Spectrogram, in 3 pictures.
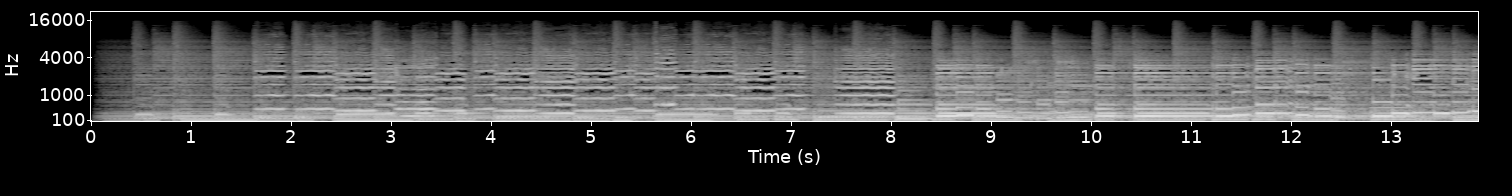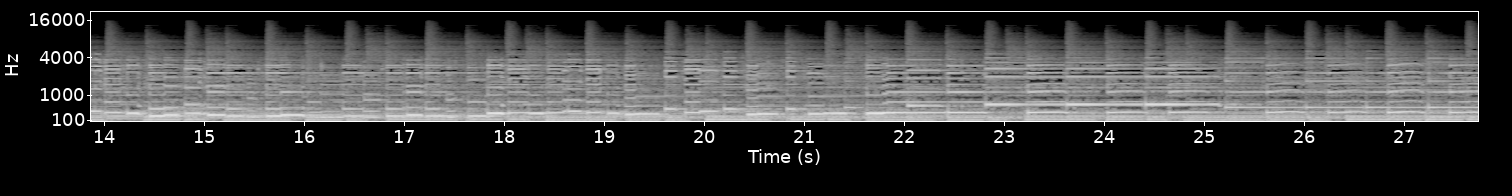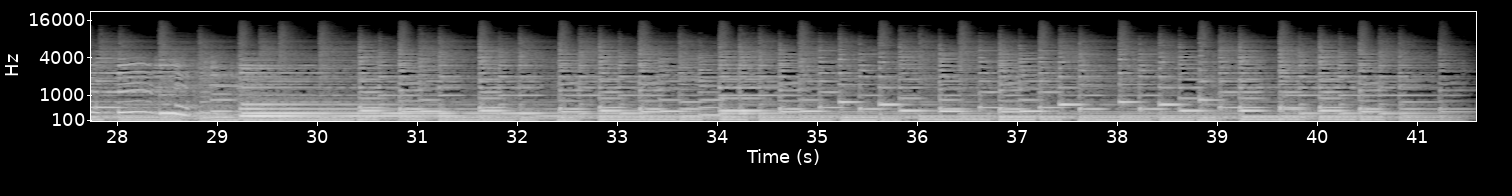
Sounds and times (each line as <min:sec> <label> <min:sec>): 0:00.0 guitar 0:41.5
0:00.0 piano 0:41.5
0:01.2 violin 0:34.6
